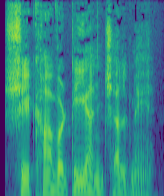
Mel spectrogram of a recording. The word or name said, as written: शेखावटी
